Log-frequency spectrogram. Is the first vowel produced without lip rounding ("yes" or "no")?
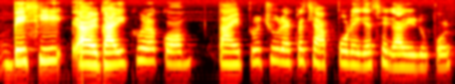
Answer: yes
